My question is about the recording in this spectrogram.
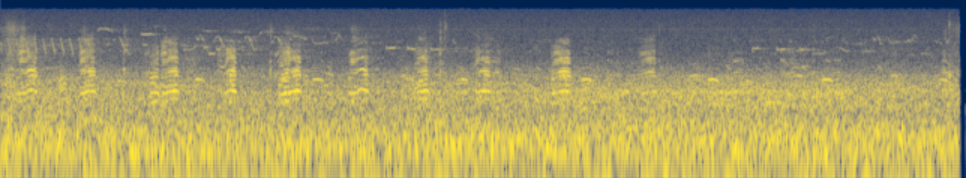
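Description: Canada goose honking repeatedly, about two honks a second, over a steady background hiss; the honks thin out after about six seconds.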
